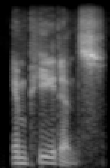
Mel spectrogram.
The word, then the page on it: impedance: American English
